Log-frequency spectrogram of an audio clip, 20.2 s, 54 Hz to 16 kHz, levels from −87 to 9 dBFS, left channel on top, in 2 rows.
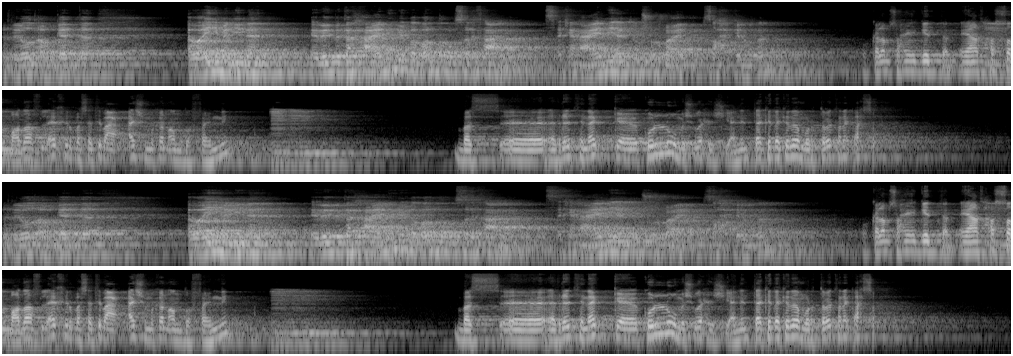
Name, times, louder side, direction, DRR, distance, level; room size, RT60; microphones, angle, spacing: voice 1, 0.0-1.4 1.9-2.6 3.1-5.2 5.6-7.7 9.8-10.1 12.8-13.2, left 1 dB, 40° left, -1 dB, 4.6 m, -23 dB
voice 2, 8.7-12.4 14.6-18.8, right 3 dB, 30° right, 13 dB, 0.8 m, -22 dB
21.0 x 21.0 x 8.7 m, 2.4 s
head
